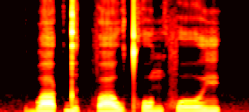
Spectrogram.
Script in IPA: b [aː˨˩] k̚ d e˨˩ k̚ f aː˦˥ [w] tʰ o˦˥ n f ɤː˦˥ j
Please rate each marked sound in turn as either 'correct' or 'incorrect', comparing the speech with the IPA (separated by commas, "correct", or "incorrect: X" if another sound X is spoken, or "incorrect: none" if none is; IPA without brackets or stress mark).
incorrect: aː˦˥, correct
